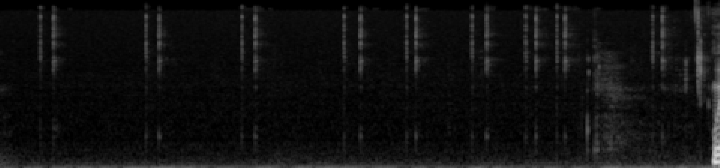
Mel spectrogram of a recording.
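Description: Faint, irregular computer mouse clicks, some in quick pairs, from buttons being clicked on an on-screen calculator keypad.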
